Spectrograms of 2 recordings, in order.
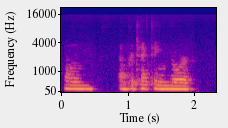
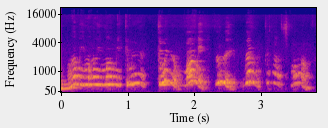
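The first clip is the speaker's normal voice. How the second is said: put-on high, urgent child calling for mommy; imitating her little son calling her over from the front yard; little boy calling; 11 semitones higher than usual. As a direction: call out like an excited small boy. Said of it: "he's calling me".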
